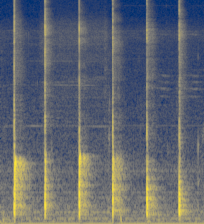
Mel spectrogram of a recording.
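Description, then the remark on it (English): Six evenly spaced plopping sounds, like a fish splashing at the water's surface, each a sharp pop with a brief decay, repeating steadily with no one talking. “Fish.”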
